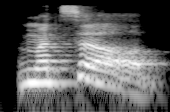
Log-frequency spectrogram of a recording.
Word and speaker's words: Mathilde: say my name properly because my name is Matel and there's the name matela which Mela is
